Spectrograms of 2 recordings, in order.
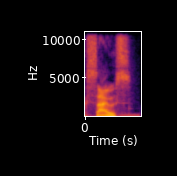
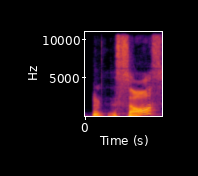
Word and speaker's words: Saus: I'm saying Saus. He actually wants his name to be pronounced Saus. Saus. So there you go. Now you guys know how to pronounce his name. Yep. Sauce?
